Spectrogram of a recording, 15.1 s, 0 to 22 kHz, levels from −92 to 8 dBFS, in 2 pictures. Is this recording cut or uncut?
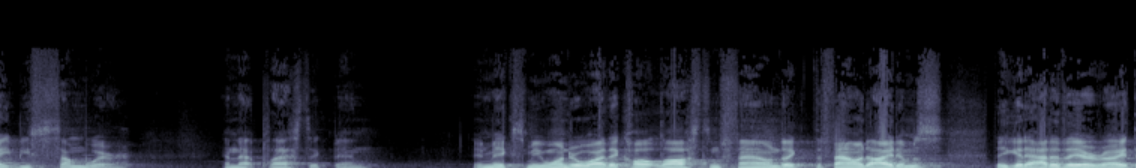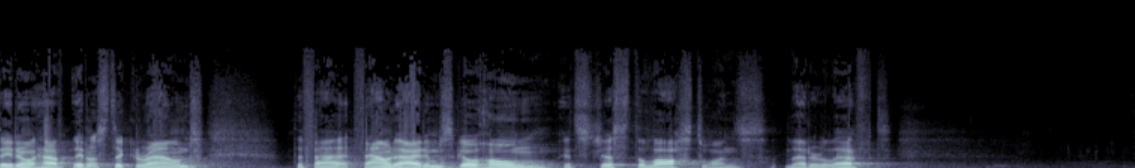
uncut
